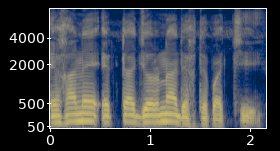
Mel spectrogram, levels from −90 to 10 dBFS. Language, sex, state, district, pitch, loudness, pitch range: Bengali, male, Assam, Hailakandi, 125 Hz, -14 LUFS, 110-135 Hz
